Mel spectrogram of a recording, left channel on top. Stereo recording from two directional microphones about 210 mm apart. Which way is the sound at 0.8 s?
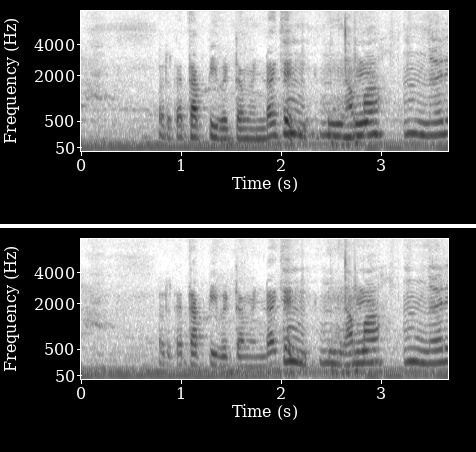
50° left (ahead or behind).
